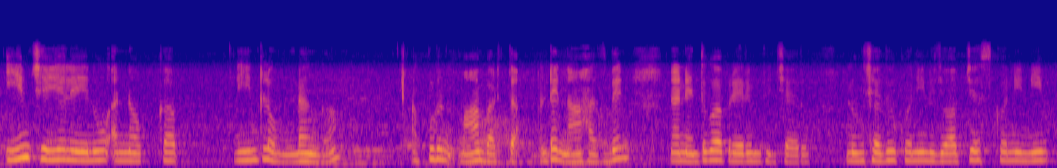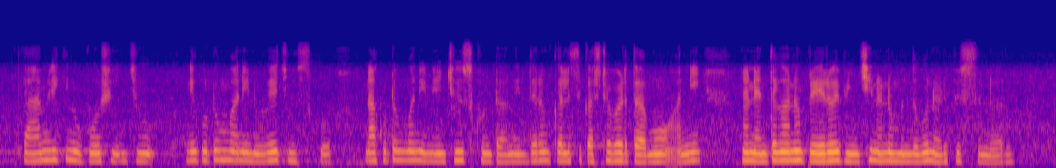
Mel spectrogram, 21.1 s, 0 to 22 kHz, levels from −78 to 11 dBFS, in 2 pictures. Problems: constant background noise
